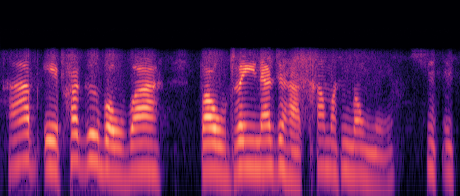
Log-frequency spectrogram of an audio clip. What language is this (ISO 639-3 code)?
brx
